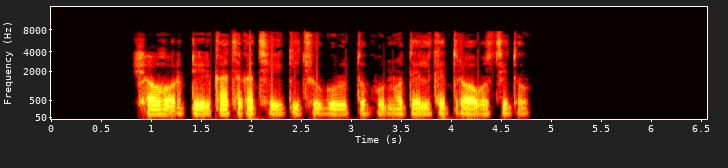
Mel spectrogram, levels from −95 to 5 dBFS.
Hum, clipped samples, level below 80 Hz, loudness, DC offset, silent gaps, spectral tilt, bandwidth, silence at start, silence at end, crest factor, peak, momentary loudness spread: none; under 0.1%; -54 dBFS; -19 LUFS; under 0.1%; none; -5.5 dB/octave; 7.8 kHz; 0.85 s; 1.8 s; 18 dB; -2 dBFS; 9 LU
